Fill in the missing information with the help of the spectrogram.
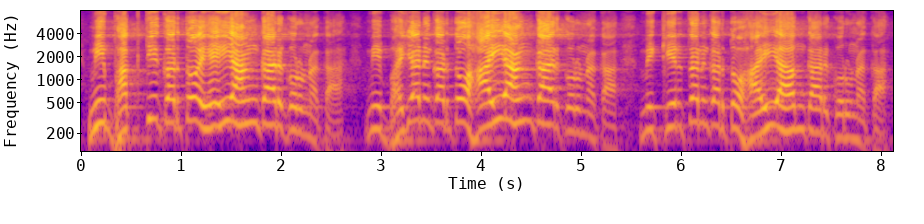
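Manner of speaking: loud, high sermon cadence; fervent kirtan preaching. Acted. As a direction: preach it to the crowd with fire. Kirtan preaching at full force. (जोरदार कीर्तन प्रवचन)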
